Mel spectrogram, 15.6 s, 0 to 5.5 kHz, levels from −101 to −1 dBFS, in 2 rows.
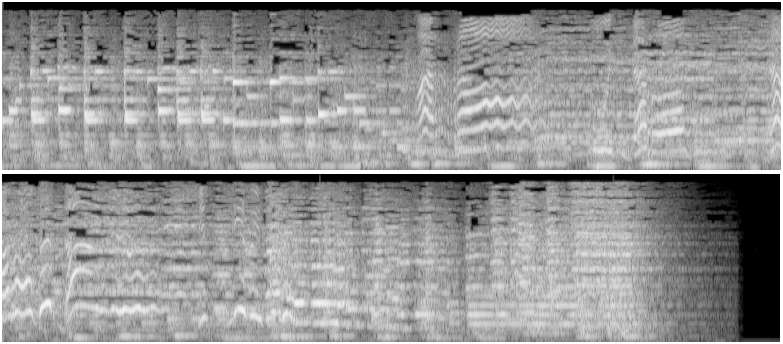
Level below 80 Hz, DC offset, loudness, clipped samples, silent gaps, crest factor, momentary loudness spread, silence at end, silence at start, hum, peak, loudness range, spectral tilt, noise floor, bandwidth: -34 dBFS; under 0.1%; -13 LUFS; under 0.1%; none; 14 dB; 7 LU; 1.1 s; 0 s; none; 0 dBFS; 2 LU; -7 dB/octave; -55 dBFS; 5 kHz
